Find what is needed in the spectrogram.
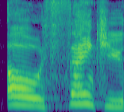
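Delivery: sleepy grateful thanks. Retold or imitated. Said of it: "like it's the first time I've ever done it".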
